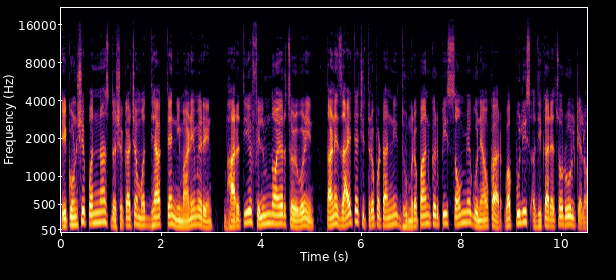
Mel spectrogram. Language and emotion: Goan Konkani, neutral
